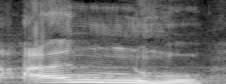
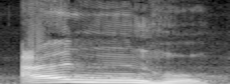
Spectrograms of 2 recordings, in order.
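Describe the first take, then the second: The two takes are said the same way.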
